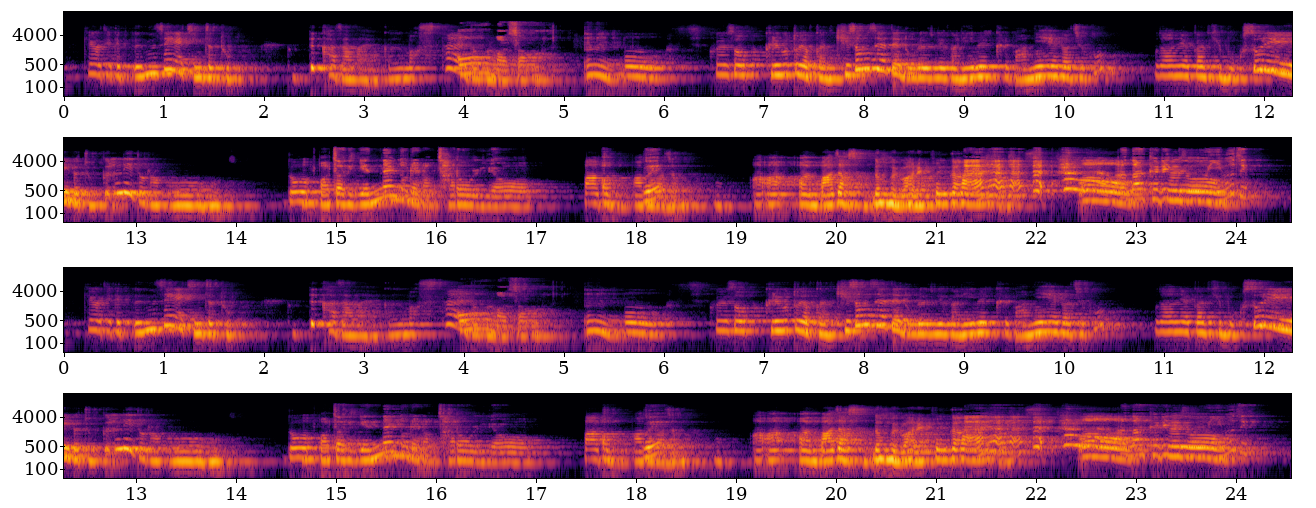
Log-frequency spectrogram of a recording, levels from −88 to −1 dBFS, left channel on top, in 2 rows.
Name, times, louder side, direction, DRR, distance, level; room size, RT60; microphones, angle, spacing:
voice 1, 0.2-1.7 2.5-4.8 5.6-6.0 6.5-10.4 10.9-13.9 14.5-14.8 15.6-15.9 17.5-18.5 18.8-21.8 22.4-23.0 23.3-23.9, left 1 dB, 15° left, 3 dB, 2.2 m, -25 dB
voice 2, 3.9-4.9 5.2-5.6 14.7-17.0 17.7-17.8 18.1-18.3 21.2-24.1, left 3 dB, 50° left, 8 dB, 2.1 m, -27 dB
26.5 x 13.0 x 8.8 m, 1.1 s
head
